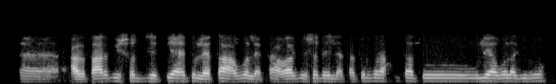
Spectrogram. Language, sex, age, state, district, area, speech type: Assamese, male, 45-60, Assam, Barpeta, rural, conversation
